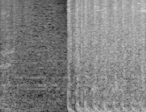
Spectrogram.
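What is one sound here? A heavy blast booms suddenly.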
